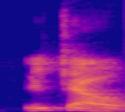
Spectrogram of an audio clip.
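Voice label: "licau", Malay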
